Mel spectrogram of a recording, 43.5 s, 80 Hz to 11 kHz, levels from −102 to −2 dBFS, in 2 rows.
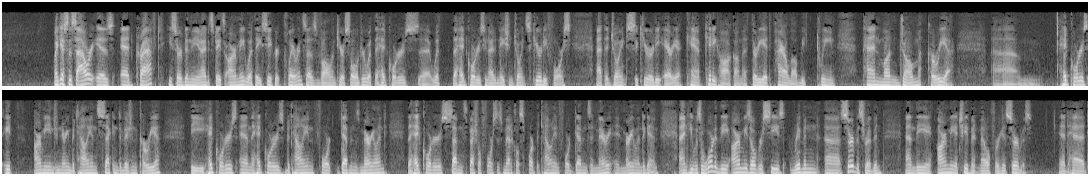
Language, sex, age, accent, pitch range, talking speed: English, male, 50-69, American, 110-140 Hz, 140 wpm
